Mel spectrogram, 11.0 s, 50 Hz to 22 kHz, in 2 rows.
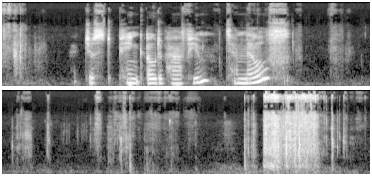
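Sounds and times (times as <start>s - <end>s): packaging rustling: 9.2s - 11.0s.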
